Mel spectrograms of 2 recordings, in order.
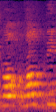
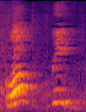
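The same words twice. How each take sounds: First: The first consonant is said with unrounded lips. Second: The first consonant is said with rounded lips. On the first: The speaker calls it wrong. "lotin aja berarti belum memanjang muncungnya" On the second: The speaker calls it right. "Muncungnya itu memanjang"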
